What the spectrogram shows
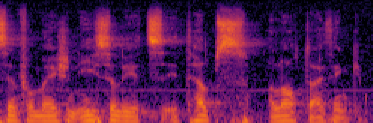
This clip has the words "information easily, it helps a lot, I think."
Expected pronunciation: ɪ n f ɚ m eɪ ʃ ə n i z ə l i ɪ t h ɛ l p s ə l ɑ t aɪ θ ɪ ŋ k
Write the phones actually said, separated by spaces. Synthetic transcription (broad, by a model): ɪ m f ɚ m eɪ ʃ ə n i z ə l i ɪ t h ɛ l p s ə l ɑ t aɪ θ ɪ ŋ k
